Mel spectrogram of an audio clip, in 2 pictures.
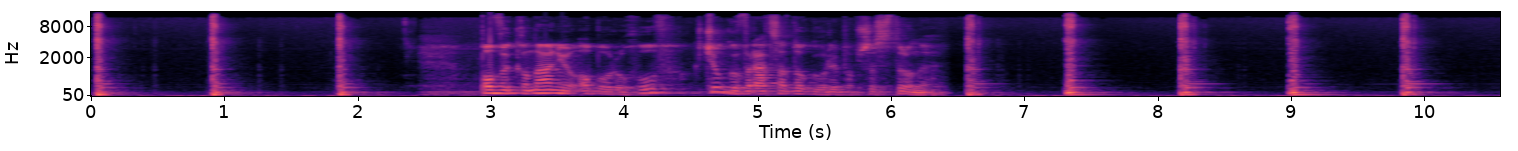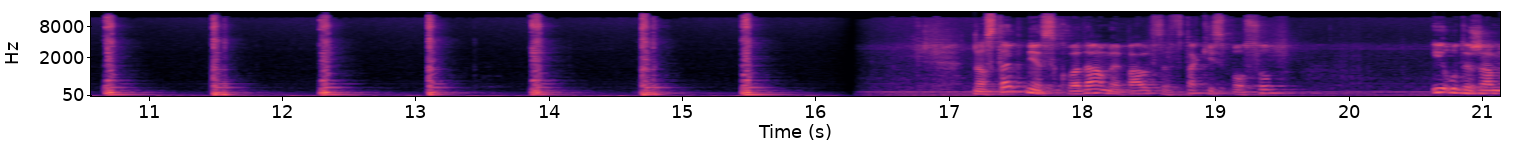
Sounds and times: Speech: 0:02.9 - 0:06.5, 0:17.2 - 0:19.6, 0:20.6 - 0:21.1.

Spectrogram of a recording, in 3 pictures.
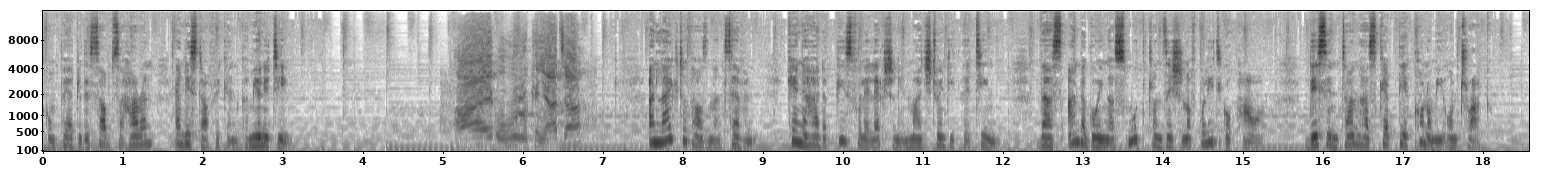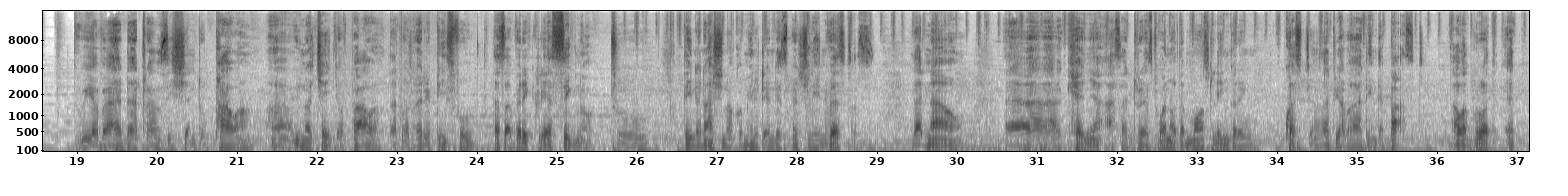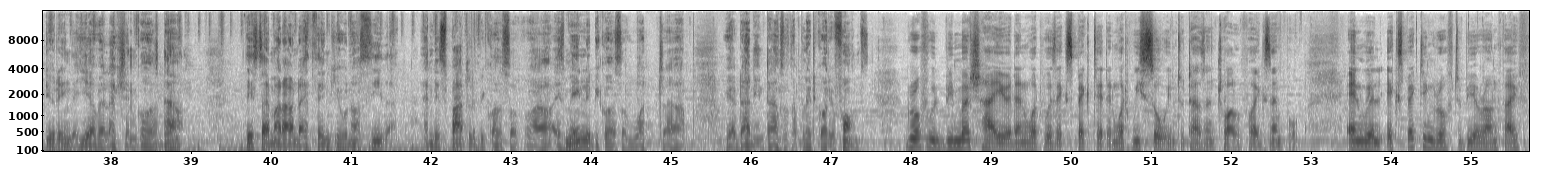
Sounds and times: Speech: 0:00.0 - 0:03.2, 0:05.1 - 0:06.8, 0:07.6 - 0:18.1, 0:19.0 - 0:39.0, 0:39.7 - 0:55.7
Music: 0:00.0 - 0:55.7.

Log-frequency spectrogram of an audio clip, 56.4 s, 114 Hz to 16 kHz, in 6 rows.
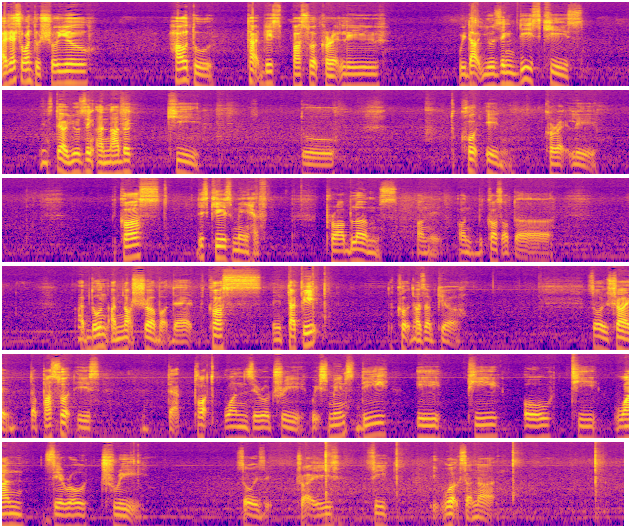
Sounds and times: Speech: 0:00.0 - 0:01.4, 0:02.5 - 0:05.8, 0:06.8 - 0:08.8, 0:10.0 - 0:12.4, 0:13.9 - 0:14.5, 0:16.1 - 0:18.4, 0:20.5 - 0:22.8, 0:23.6 - 0:27.1, 0:29.3 - 0:33.0, 0:34.0 - 0:35.2, 0:37.0 - 0:39.1, 0:39.7 - 0:49.2, 0:50.6 - 0:54.5.

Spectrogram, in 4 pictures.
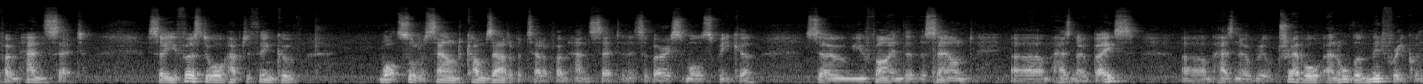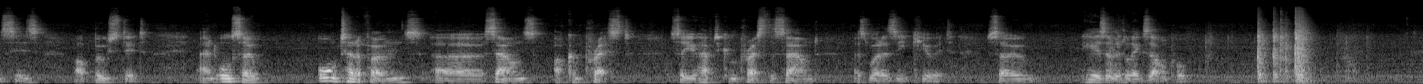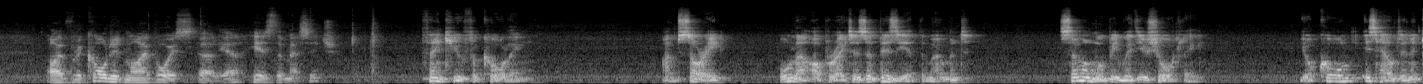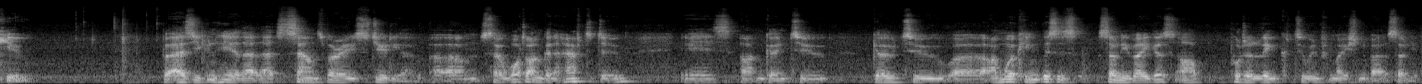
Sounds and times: Speech: 0:00.0 - 0:26.3, 0:28.9 - 0:33.9, 0:35.1 - 0:38.4, 0:39.0 - 0:40.6, 0:41.4 - 0:43.2, 0:43.8 - 0:56.9.

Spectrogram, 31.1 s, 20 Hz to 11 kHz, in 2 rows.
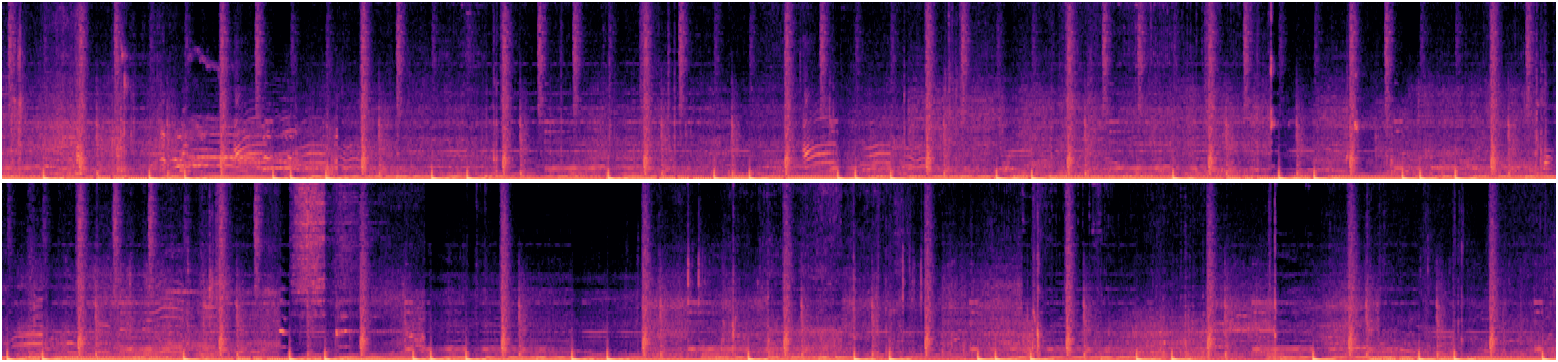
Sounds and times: Bicycle: 0:00.0 - 0:02.0, 0:03.0 - 0:20.5, 0:21.2 - 0:31.0
Music: 0:00.0 - 0:31.0.

